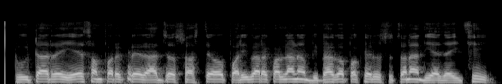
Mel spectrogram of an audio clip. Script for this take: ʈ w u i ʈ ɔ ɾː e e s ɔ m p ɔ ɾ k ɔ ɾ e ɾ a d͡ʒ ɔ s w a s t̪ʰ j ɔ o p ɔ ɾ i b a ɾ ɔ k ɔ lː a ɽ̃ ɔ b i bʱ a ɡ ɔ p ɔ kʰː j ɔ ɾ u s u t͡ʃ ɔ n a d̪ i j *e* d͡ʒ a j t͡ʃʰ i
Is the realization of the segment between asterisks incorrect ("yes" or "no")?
yes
